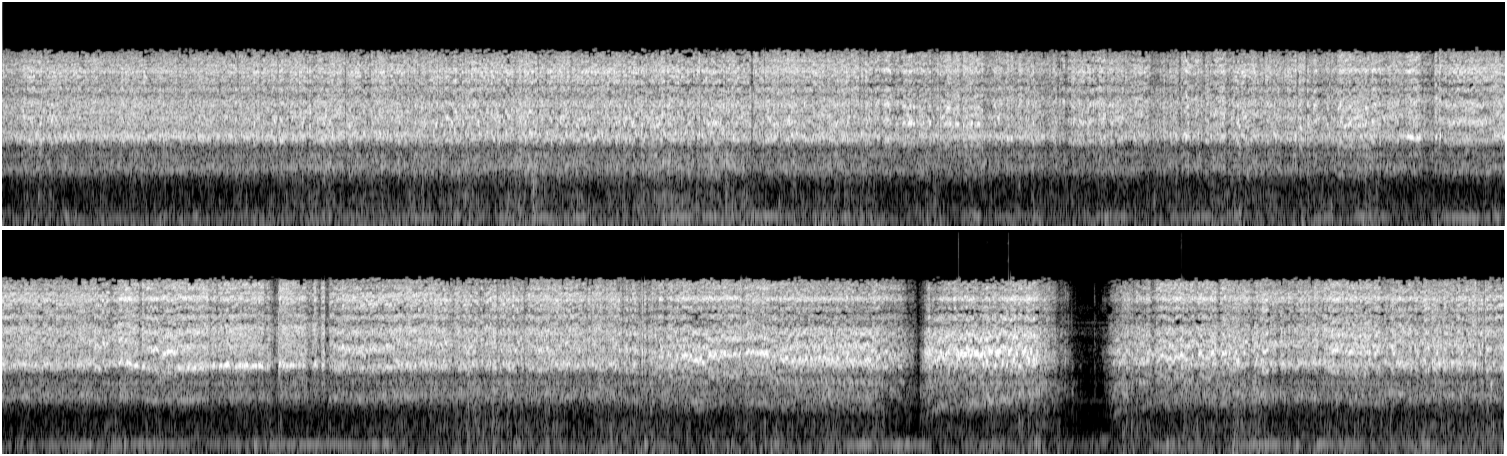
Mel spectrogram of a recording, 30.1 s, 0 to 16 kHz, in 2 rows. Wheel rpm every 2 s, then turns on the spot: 230, 230, 230, 230, 220, 230, 230, 220, 230, 230, 220, 190, 130, 140, 220.
none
